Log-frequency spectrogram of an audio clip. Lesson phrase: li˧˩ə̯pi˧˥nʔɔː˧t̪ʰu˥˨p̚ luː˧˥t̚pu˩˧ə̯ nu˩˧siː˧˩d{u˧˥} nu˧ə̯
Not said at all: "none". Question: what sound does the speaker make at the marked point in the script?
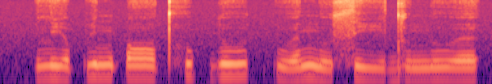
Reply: u˧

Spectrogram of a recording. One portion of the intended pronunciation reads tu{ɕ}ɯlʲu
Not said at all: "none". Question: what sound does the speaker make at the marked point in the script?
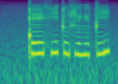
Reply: ɕ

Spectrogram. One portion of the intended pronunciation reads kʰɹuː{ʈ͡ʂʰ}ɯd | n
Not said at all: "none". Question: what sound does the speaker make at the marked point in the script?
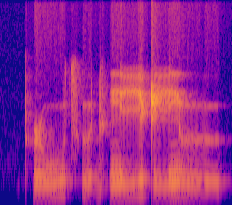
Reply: t͡sʰ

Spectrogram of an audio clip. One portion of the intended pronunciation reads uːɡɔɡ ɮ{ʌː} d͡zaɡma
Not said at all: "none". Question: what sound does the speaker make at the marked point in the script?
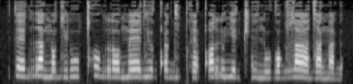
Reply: aː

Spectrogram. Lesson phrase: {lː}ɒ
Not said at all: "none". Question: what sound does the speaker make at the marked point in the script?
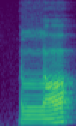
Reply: lː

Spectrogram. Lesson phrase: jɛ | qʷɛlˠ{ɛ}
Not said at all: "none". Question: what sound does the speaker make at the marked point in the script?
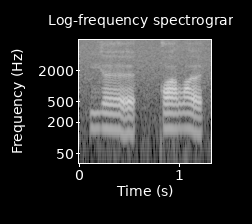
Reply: ɛ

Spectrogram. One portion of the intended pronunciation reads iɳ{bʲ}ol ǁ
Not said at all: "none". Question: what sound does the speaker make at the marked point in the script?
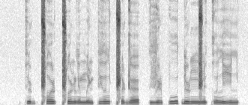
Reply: pʲ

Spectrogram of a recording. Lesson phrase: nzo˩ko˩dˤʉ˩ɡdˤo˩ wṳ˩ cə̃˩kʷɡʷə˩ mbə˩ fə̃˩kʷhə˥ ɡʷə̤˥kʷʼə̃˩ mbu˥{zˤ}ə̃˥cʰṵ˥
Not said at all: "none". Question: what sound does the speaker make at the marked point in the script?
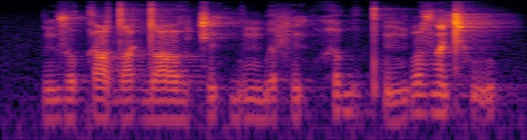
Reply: zˤ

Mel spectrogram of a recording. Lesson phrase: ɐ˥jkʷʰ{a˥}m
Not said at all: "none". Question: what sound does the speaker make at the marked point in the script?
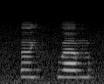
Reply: a˥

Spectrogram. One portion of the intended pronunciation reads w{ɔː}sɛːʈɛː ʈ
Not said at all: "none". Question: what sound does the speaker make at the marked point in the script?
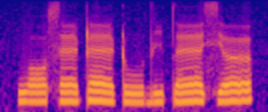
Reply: ɔː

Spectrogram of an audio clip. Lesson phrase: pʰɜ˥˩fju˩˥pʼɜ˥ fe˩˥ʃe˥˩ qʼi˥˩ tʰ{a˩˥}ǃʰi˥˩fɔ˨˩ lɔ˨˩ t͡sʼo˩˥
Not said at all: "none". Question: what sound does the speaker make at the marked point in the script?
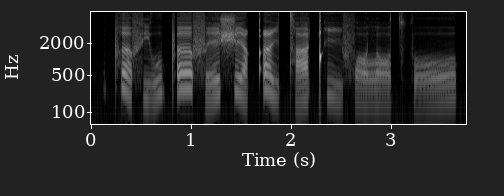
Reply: a˩˥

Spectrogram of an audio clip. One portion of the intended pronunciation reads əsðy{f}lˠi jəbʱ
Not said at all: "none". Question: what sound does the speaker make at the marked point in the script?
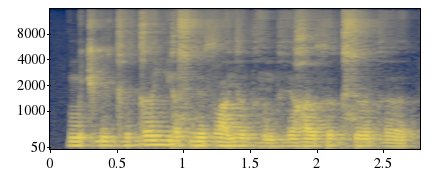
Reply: θ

